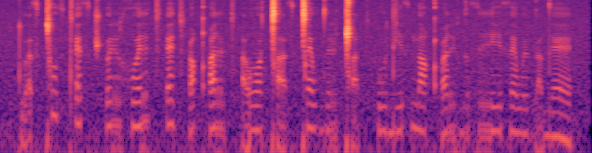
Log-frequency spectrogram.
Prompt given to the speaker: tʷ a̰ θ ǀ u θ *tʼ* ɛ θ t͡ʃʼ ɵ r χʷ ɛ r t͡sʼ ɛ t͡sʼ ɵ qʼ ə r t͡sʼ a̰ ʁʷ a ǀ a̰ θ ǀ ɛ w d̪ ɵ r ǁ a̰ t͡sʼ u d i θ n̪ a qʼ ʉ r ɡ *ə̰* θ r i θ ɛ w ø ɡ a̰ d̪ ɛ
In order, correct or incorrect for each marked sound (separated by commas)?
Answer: correct, incorrect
